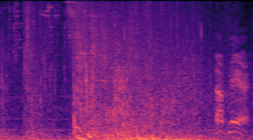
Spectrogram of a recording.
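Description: A loud blast booms and rumbles.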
